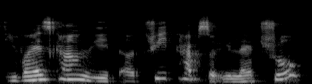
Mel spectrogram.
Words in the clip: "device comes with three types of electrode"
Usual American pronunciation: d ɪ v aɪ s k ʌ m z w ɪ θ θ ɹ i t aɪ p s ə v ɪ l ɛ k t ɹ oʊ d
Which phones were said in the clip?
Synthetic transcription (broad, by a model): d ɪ v aɪ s k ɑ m w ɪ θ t ɹ i t aɪ p s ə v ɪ l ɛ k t ɹ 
